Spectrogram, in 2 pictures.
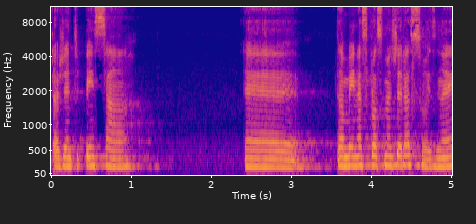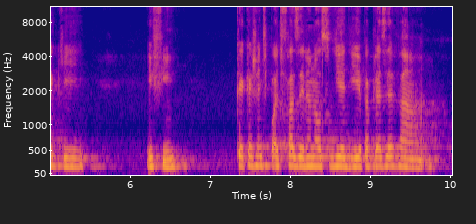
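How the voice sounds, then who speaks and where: A fairly low-pitched woman's voice, monotone and flat, at a fairly slow pace with long, frequent pauses, very even loudness and audible room echo. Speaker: physician and lecturer. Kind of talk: online lecture.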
